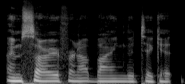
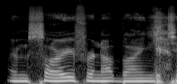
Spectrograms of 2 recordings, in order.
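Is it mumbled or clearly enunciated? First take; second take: enunciated; mumbled. First: It is said with clear enunciation. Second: It is mumbled without moving the mouth.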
